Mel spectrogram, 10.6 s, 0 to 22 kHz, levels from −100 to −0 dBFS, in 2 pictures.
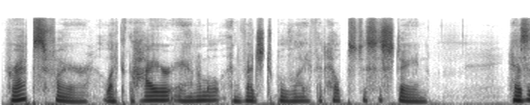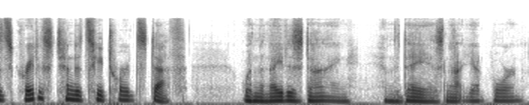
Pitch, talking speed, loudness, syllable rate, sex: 115 Hz, 175 wpm, -23 LUFS, 5.1 syllables/s, male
